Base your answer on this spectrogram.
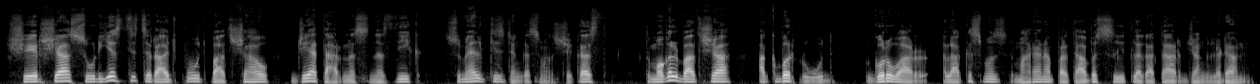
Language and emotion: Kashmiri, neutral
